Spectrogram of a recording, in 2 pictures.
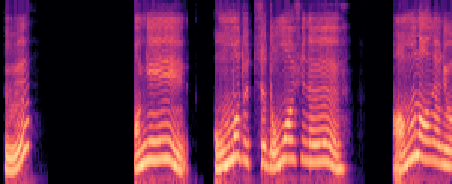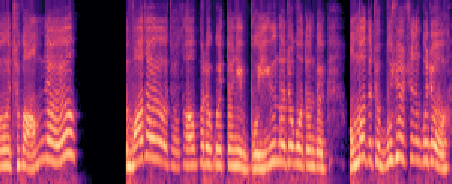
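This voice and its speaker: A woman's voice: fairly high pitch, animated, normal speed, darkish tone, lightly acted. A woman voicing a stubborn, defensive younger husband who argues indignantly with his mother in a radio drama.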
